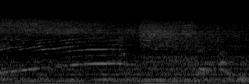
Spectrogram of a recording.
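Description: Audio of the anime episode being watched: a pitched tone that rises over about the first second and then levels off, over a steady hiss.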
